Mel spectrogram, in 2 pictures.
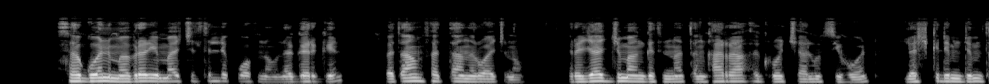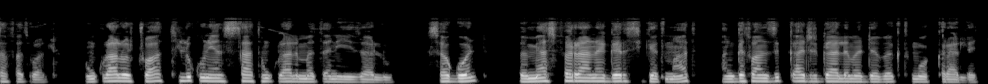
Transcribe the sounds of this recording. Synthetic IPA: səɡo̞nməβɾəɾjɛmːajt͡ʃɪlt̪ʰɨlːɨkʼwɔfnəwnəɡəɾɡɨn | b̥ət̪ʼamfət̪ʼːanɨɾwat͡ʃʼnəw | ɾəd͡ʒad͡ʒːɪmaŋɡət̪ʰɨnːat̪ʼəŋkʰaɾaʔɨɡɾo̞t͡ʃːjalːut̪siɦo̞n | ləʃkʼɨd̪ɨmd̪ɨmt̪ʰəfət̪ʼɾʷwal | ʔɨŋkʷʼulalo̞t͡ʃːwat̪ʰɨlːɨkʼunjɛnsɨ̥sat̪ɨŋkʼulalmət̪ʼənjɪjɪzalːu | səɡo̞n | b̥əmːijasfərːanəɡəɾsiɡət̪ʼmat̪ | ʔaŋɡət̪ʰwanzɨkʼːad̪ɨɾɡaləməd̪əβəkʼt̪ʰɨmokːɨɾalːət͡ʃː

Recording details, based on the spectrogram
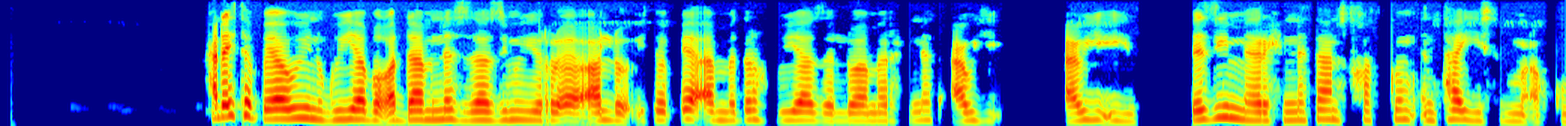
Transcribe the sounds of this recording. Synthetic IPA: ħad̪ɐit̪ʰʲjopʼjawinɨɡujːabɨkʼɐd̪ːamɨnːɐt̪zazimujɪɾʔɐʔa̰lːoʔit̪ʰjo̞pʼjaʔaβmɐd̪ɾɐxɡujːazɐlːɐwamɐɾħɨnːɐt̪ | ʔaβjiɨjːu | b̥ɐzimɐɾiħɨnːɐt̪ʰanɨsɨ̥xɐt̪̚kʰumɨnt̪ʰajːɪsɨmːɐʕukʰːum

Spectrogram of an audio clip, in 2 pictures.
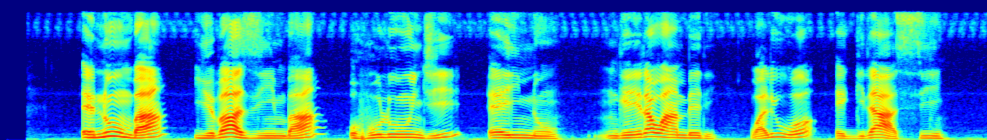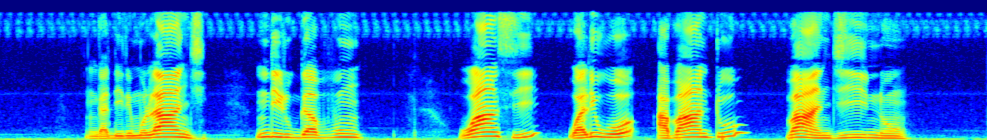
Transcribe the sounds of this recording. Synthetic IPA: e̞nuːmba | je̞βaːziːmba | oβuluːɲɟi | eino̞ | ŋɡe̞ːɾawaːmbe̞ɾi | wʔaliwo̞ | e̞ɡiɾaːsi | ŋɡadiɾimulaːɲɟi | ndiɾuɡavu | waːnsi | wʔaliwo̞ | aβaːntu | βaːɲɟino̞

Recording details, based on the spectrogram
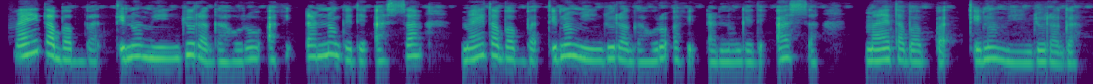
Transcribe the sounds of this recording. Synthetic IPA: mɐjt̪ɐbɐbːɐt̪ʼːɪnɔmiːnd͡ʒʊɾɐɡɐɦɔɾɔʔɐfɪᶑɐnːɔɡɛd̪ɛʔɐsːɐ | mɐjt̪ɐbɐbːɐt̪ʼːɪnɔmiːnd͡ʒʊɾɐɡɐɦɔɾɔʔɐfɪᶑːɐnːɔɡɛd̪ɛɐsːɐ | mɐjt̪ɐbɐbːɐt̪ʼːɪnɔmiːnd͡ʒʊɾɐɡɐ

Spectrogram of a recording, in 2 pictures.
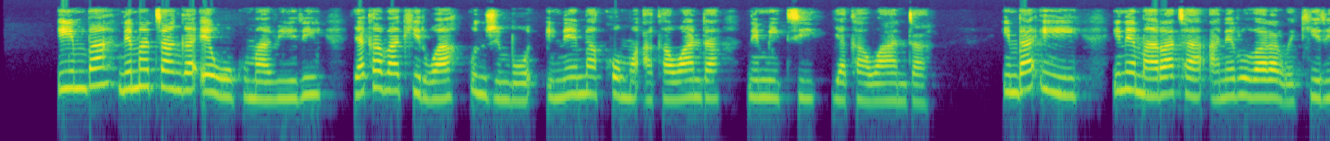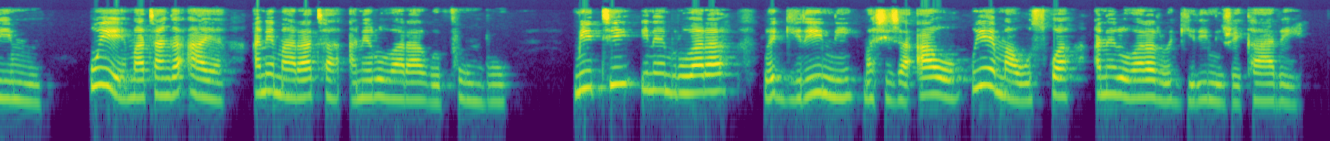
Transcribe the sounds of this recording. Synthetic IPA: imbane̞matʰaŋɡaʔe̞ɦukumaʋiri | jakaʋakʰirwakunʐimbo̞ine̞makʰo̞moʔakawanda | ne̞mitʰijakawaːnda | imbaʔiji | ine̞maɾatʰaʔane̞ruʋaɾarwe̞kʰiriːmu | uje̞matʰaŋɡaʔaja | ane̞maɾatʰaane̞ɾuʋaɾarwe̞p͡fuːmbu | mitʰiːne̞ruʋaɾa | rwe̞ɡʱiɾinimaʃiʒaʔawo̞uje̞maɦuswaːne̞ruʋaɾarwe̞ɡʱiriniʐe̞kʰaːre̞

